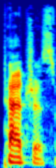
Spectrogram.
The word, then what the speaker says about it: Poitras: How do you pronounce Patras. it? – Patras. Patras. Matt Patras.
